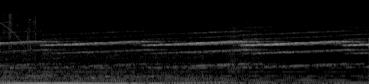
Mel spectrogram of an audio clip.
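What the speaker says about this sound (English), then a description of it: "My attacks will be covered by the noise of the alarm." An alarm rings in the video game Batman Arkham Knight, a loud continuous electronic ringing with steady high tones over a low rumble, unbroken throughout with no talk.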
